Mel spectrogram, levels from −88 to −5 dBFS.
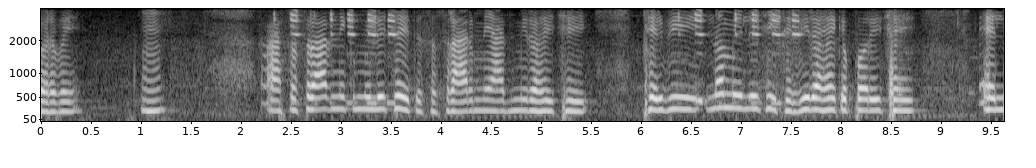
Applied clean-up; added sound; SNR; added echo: none; Motor vehicle (road); 13 dB; none.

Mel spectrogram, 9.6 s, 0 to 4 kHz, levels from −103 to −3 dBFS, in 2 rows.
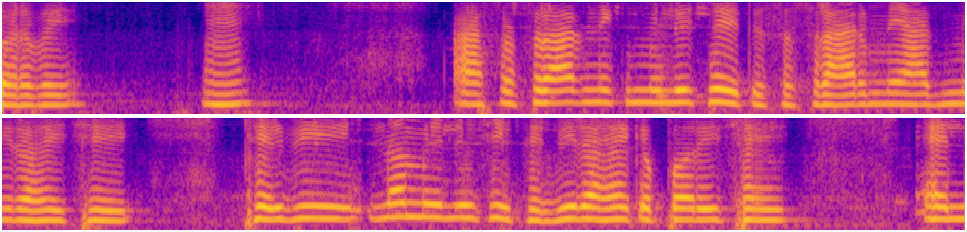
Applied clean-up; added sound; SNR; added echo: neural separator model SepFormer DNS4.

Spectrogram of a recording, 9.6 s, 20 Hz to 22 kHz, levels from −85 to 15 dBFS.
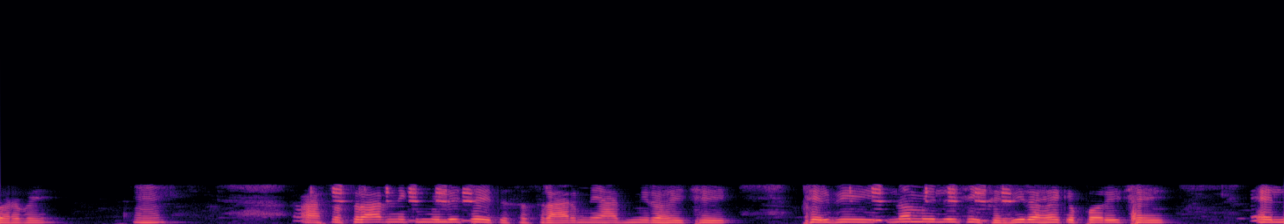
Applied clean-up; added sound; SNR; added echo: classical method log-MMSE.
